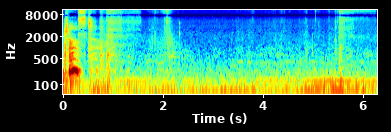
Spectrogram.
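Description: Thread is pulled through cloth with a light scratching sound.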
